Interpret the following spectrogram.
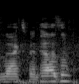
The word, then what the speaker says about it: Max Phantasm: I've received a lot of hate for my mispronunciation of Max phantasm so I'm gonna I'm gonna gonna fix it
